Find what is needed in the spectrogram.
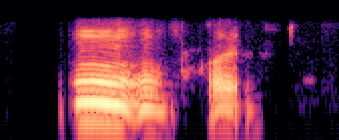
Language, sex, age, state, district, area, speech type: Manipuri, male, 45-60, Manipur, Ukhrul, rural, conversation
